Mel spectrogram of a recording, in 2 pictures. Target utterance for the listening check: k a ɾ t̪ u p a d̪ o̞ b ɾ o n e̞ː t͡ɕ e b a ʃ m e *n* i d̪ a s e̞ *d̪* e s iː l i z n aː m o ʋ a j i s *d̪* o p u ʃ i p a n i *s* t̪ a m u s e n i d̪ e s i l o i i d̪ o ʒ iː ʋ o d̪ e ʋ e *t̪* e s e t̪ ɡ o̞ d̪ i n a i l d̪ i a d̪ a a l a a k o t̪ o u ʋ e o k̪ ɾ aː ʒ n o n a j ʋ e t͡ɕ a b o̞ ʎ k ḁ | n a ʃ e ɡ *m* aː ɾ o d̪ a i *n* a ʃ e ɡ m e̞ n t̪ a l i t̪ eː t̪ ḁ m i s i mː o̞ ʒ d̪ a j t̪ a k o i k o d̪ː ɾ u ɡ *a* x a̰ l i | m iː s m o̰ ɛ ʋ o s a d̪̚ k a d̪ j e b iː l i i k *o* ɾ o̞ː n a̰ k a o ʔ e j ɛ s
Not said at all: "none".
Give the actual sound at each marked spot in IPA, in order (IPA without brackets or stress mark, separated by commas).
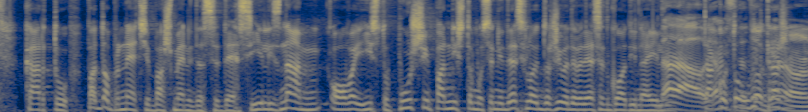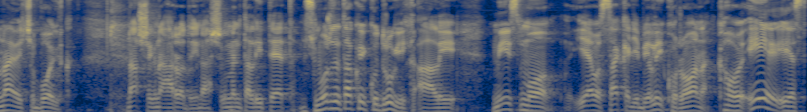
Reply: n, d̪, t̪, ʃ, d̪, n, n, i, o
